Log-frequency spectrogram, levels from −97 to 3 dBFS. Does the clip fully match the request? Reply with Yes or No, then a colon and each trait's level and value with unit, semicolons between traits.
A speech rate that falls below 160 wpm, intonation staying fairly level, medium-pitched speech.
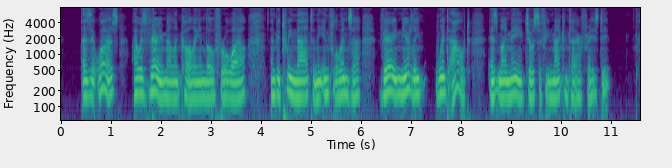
Yes: average, 145 wpm; narrow, 2.1 semitones; medium, 160 Hz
